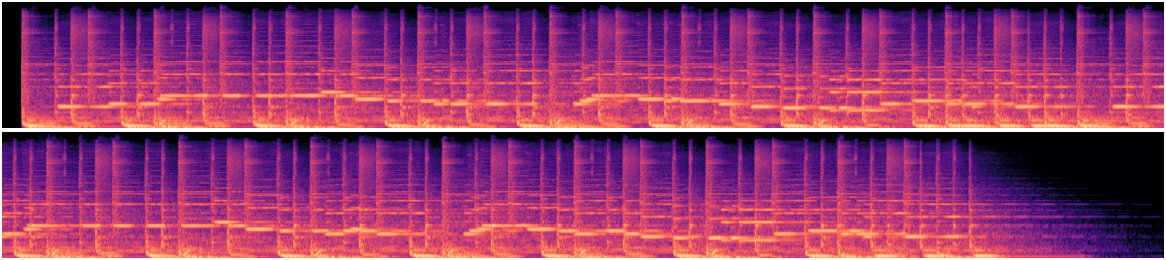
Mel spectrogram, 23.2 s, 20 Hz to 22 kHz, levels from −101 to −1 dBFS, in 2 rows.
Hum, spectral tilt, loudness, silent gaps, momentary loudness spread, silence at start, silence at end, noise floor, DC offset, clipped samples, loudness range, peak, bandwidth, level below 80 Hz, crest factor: none; -6 dB/octave; -17 LUFS; none; 4 LU; 0.2 s; 1.15 s; -74 dBFS; under 0.1%; under 0.1%; 2 LU; -2 dBFS; 16 kHz; -24 dBFS; 14 dB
